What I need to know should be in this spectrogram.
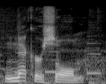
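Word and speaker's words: Neckarsulm: Neckersulm.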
